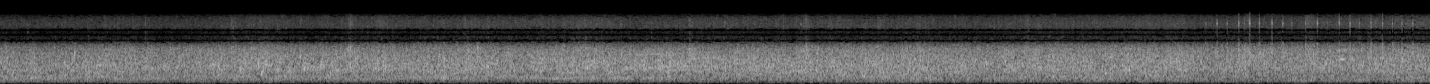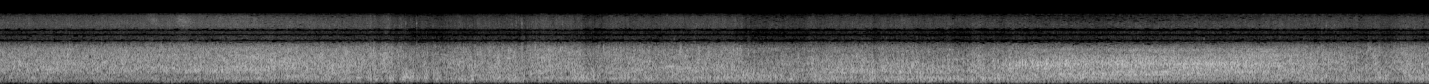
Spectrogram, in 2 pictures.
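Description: Steady rushing noise of a bicycle riding through shallow floodwater, the wheels cutting through the water, mixed with harsh wind noise on the bike-mounted camera's microphone. It swells louder near the end.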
